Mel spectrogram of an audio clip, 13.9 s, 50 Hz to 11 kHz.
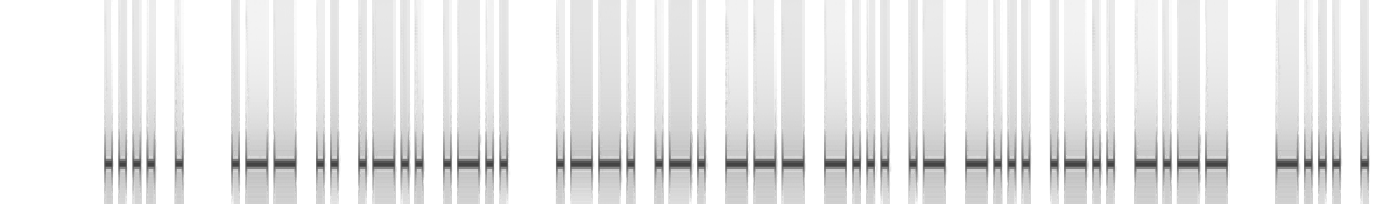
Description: Morse code, heard as a keyed tone, about 17 wpm, 700 Hz. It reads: HE WILL PROBABLY BE
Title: Sentences from Top 1000 Words - Review Part 4 - 17wpm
